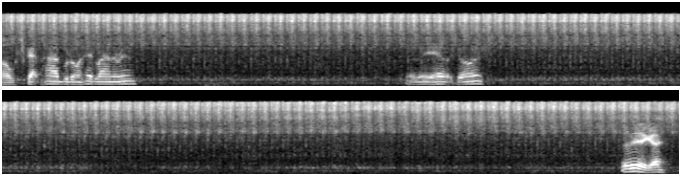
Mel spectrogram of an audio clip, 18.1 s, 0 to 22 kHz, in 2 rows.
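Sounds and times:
model steam engine chuffing: 0.0 - 18.0.

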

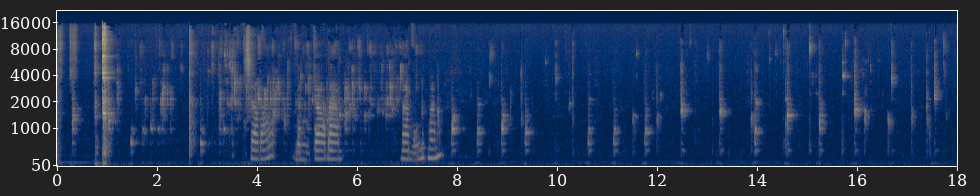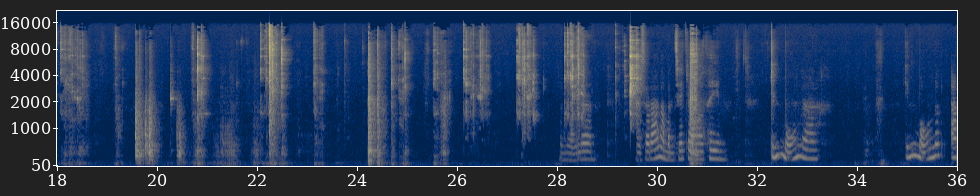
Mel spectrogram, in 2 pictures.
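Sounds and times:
spoon clinking and scraping bowl: 18.1 - 18.7, 20.7 - 21.1, 24.6 - 28.6, 29.2 - 29.7.

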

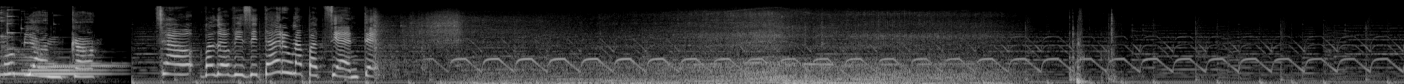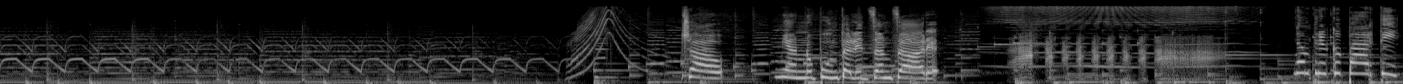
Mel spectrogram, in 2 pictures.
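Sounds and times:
rushing noise: 4.0 - 10.2
warbling siren: 4.1 - 20.5.

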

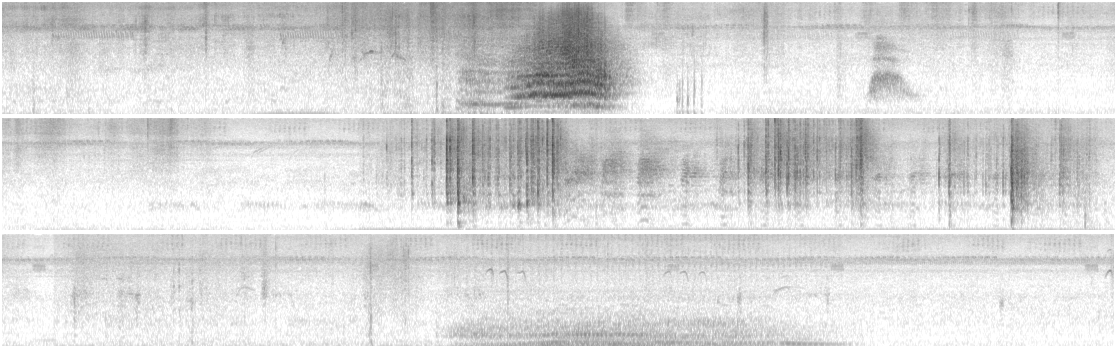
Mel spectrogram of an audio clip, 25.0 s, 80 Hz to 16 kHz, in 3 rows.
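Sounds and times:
low steady hum: 20.0 - 23.2.

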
